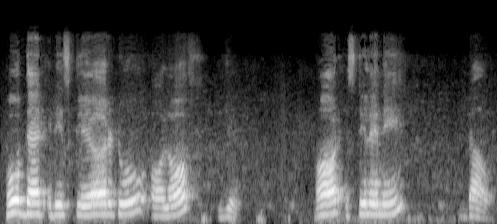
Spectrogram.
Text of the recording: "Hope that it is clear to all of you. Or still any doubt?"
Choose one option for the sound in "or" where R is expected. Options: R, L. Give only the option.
R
